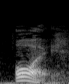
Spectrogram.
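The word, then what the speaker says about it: oi (οὐαί): The first word is woe, which is pronounced oi.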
